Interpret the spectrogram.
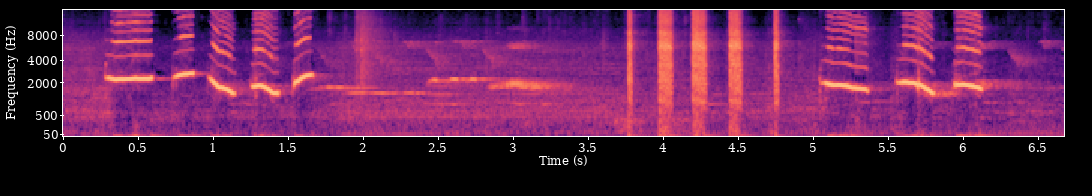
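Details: Morning song of a decoy scarlet minivet: bright whistled notes that dip and rise, repeated in bursts of four or five, with a soft warble in the middle. A rapid run of loud, sharp clicks also sounds.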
